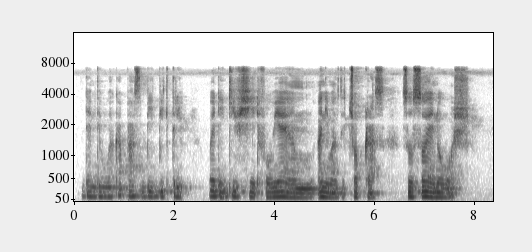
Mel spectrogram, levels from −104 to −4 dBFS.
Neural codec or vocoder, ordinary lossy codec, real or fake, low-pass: none; none; real; 7.2 kHz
